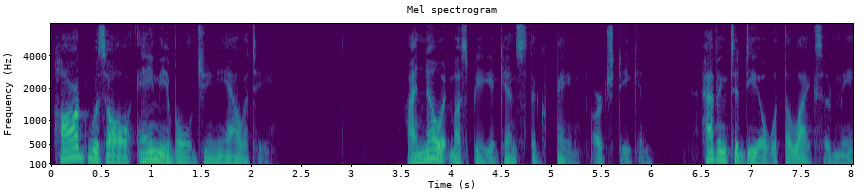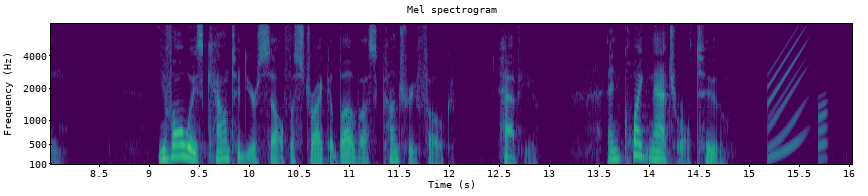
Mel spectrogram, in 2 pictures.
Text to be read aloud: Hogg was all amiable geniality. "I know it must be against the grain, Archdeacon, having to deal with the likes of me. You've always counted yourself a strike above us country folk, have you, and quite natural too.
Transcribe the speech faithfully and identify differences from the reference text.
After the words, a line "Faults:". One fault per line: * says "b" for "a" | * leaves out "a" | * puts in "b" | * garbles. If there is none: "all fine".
Hogg was all amiable geniality. "I know it must be against the grain, Archdeacon, having to deal with the likes of me. You've always counted yourself a strike above us country folk, have you, and quite natural too.
Faults:
all fine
